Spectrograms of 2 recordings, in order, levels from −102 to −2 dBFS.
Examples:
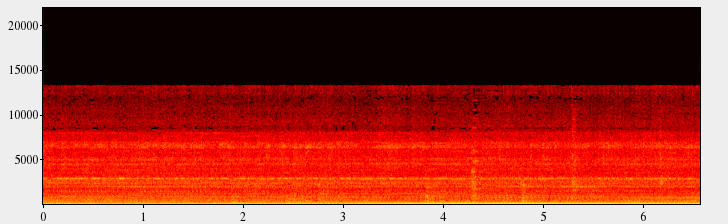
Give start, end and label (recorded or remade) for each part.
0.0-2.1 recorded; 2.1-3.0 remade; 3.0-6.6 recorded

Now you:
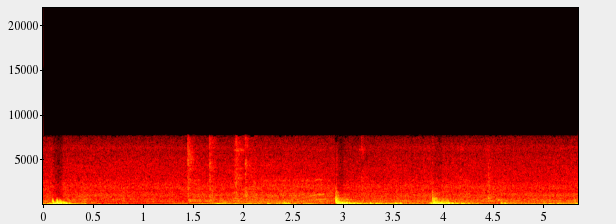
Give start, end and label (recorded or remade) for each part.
0.0-1.2 recorded; 1.2-2.4 remade; 2.4-3.5 recorded; 3.5-4.6 remade; 4.6-5.4 recorded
